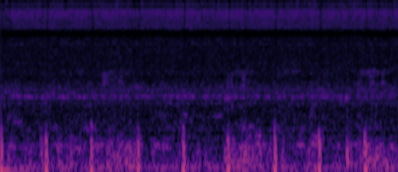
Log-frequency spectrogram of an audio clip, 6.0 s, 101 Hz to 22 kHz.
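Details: Steady low thumps at about 90 a minute over a soft background hum, with faint gurgling stomach noises at the same time; a normal heartbeat.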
